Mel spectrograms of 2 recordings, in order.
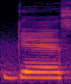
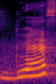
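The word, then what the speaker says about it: guess: इसके बाद है जी यू ई डबल एस तो इसको हम पढ़ते हैं गैस गस करके नहीं पढ़ते क्या पढ़ते हैं इसको गैस करके पढ़ते हैं और गैस की हिंदी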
